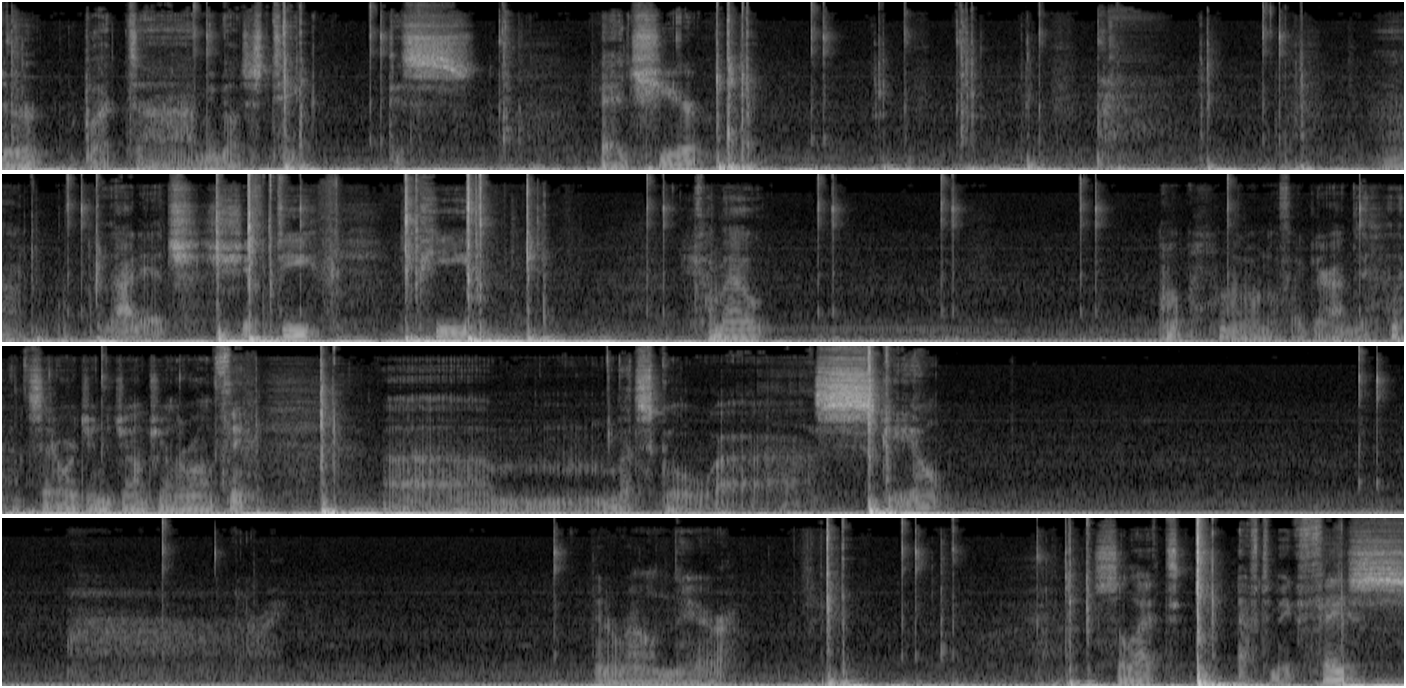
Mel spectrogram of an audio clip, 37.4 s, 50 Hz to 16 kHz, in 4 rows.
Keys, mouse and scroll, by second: 1.7 right click, 2.2 Tab, 5.2 ctrl+Tab, 8.8-11.4 drag, 11.4 shift+d, 12.4 p, 13.2 Tab, 15.2 click, 21.1 KP_3, 24.8 s, 29.5 click, 32.4 middle click, 33.9 Tab, 35.5 a, 36.4 f.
